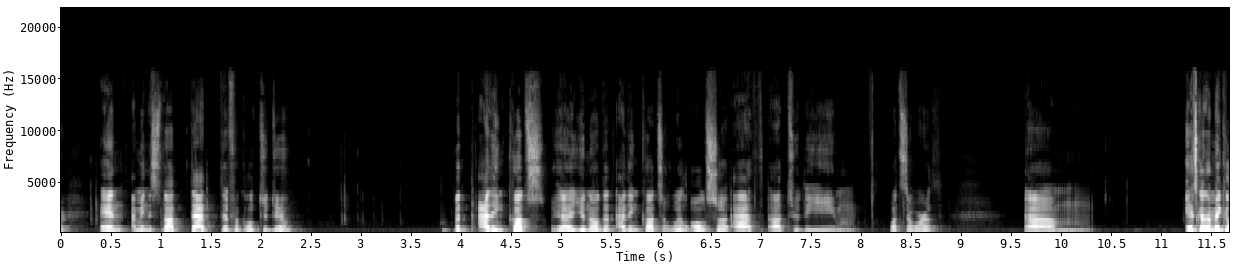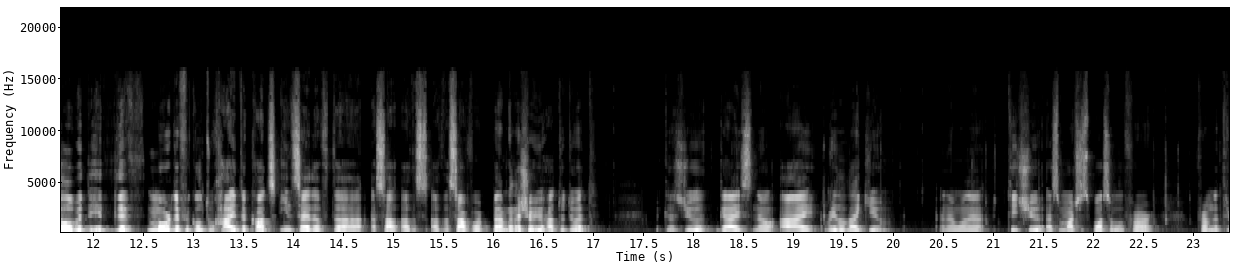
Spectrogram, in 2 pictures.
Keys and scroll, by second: 2.5 ctrl+z, 18.1 ctrl+z, 19.0 w, 22.4 ctrl+z.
